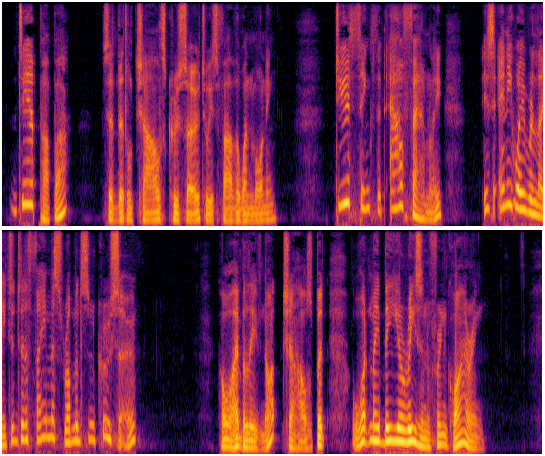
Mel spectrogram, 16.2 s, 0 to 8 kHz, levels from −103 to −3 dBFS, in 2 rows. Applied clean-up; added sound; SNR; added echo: none; none; none; none.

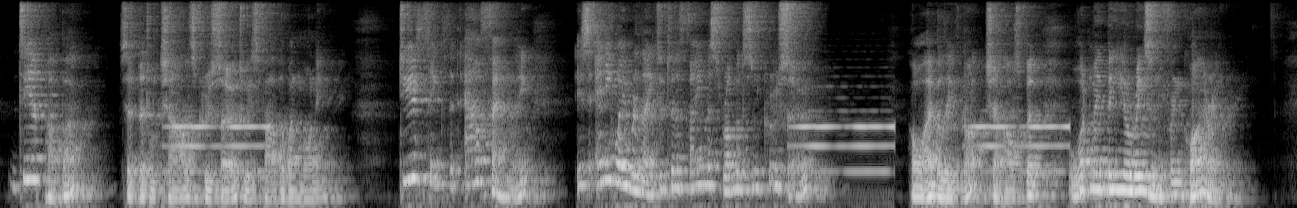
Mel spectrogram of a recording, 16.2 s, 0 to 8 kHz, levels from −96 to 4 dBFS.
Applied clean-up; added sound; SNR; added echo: none; Organ; 6 dB; reverberation time 0.9 s.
